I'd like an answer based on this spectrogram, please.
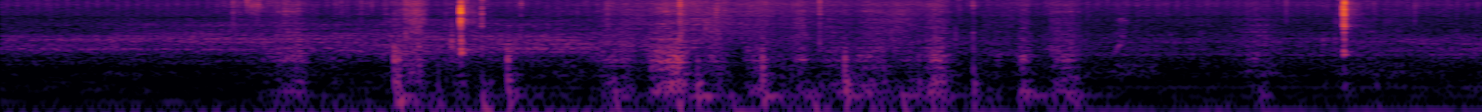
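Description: Metal wire whisk stirring thick cake batter in a glass bowl: soft squelching with irregular taps of the whisk against the glass. The taps start about a second in, come thickest in the middle and stop a little after five seconds in.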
